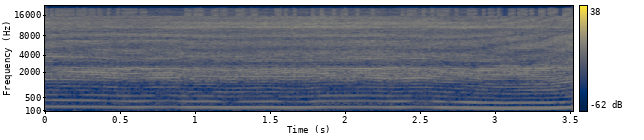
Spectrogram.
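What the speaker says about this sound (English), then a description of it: "So the 3rd tree has just been taken down, and they're cutting that up." Chainsaw cutting up a freshly felled backyard tree, a loud continuous engine whine with a slight rising and falling pitch throughout.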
